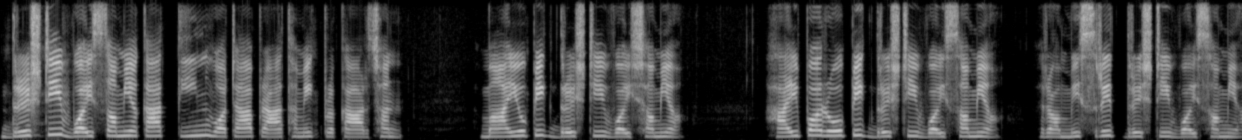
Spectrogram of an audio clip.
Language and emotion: Nepali, neutral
